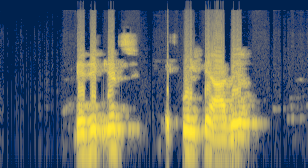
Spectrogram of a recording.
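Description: A man speaks calmly and loudly into microphones close by.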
